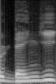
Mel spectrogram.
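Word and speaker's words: dengue: ये जो शब्द है इसको डेंगू नहीं कहते, हिंदी में भले ही इसको डेंगू लिखते हो बट इसको इंग्लिश में डेंगी प्रोनाउंस किया जाता है। ठीक है, तो इसको हम डेंगी कहेंगे।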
